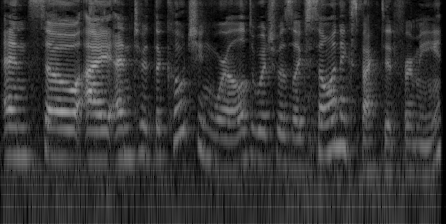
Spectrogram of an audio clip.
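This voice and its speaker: A woman's voice: medium pitch, animated, a little slow, slight background noise, low-quality recording. A young woman in her twenties, a relationship coach, talking casually and openly with many fillers as an interview guest. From half Dominican, half Italian, partly raised in the US. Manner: chatty, many "like" fillers, warm and open.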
